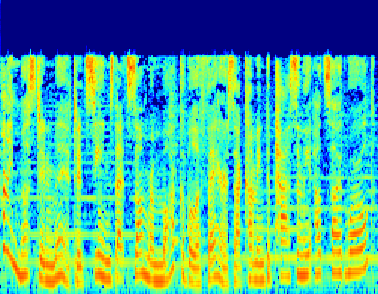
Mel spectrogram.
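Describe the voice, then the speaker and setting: A woman's voice: fairly high pitch, animated, moderate pace, lightly acted. A woman playing a haughty, sly, ancient female horse spirit in a fantasy game, with theatrical, archaic, teasing formal speech. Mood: probing. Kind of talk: fantasy game cutscene acting. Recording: music behind the voice.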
